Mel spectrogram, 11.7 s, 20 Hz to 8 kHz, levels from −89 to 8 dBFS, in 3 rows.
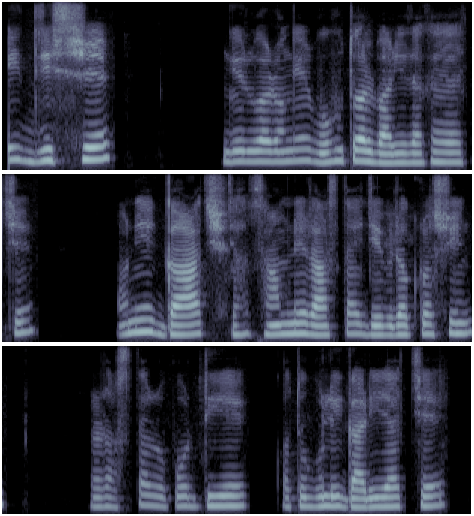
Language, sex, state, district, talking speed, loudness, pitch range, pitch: Bengali, female, West Bengal, Kolkata, 105 wpm, -28 LUFS, 165-185 Hz, 175 Hz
